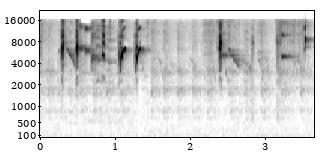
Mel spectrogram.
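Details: Olive-backed sunbird, local name kolibri ninja, in song: shrill high chips and short twittering runs, a brief pause, then more sharp, very high notes toward the end.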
